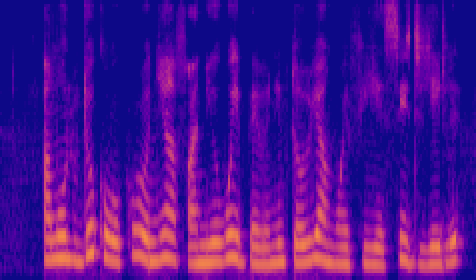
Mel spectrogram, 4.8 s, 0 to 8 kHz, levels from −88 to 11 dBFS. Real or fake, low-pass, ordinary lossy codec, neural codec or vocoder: fake; none; none; codec, 16 kHz, 1 kbps, X-Codec, HuBERT features, trained on LibriSpeech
